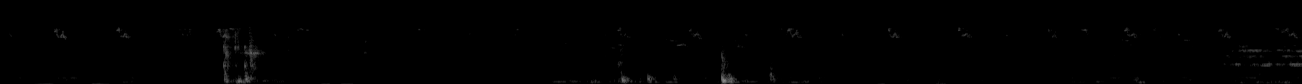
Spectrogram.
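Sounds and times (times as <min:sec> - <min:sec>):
faint bird chirps: 0:04.2 - 0:13.0.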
